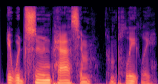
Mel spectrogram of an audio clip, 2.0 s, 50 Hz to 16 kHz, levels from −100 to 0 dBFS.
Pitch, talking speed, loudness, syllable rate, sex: 95 Hz, 180 wpm, -21 LUFS, 5.5 syllables/s, male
